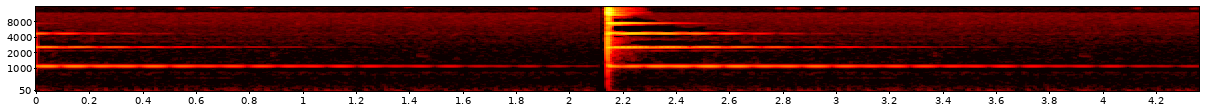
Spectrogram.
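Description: A bell-like ding sound effect, heard twice: the first already ringing out as it fades, then a second strike about two seconds in, which also rings and dies away.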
